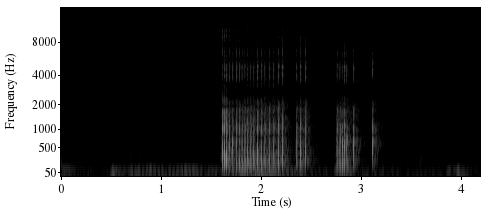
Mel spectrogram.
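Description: A loud, drawn-out croaking burp followed by two or three shorter gulping belches in a quiet room.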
